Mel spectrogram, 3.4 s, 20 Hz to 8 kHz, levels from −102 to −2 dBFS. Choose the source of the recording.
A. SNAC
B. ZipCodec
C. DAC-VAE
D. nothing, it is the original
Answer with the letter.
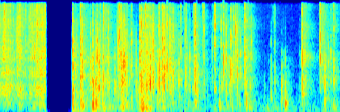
D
